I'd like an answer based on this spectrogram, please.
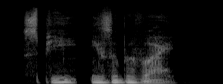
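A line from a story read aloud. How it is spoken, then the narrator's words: Whispered. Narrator (Russian): прошептала Анна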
